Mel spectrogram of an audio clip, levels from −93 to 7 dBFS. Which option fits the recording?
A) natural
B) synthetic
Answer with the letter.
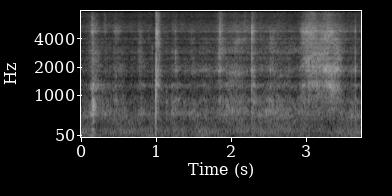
B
